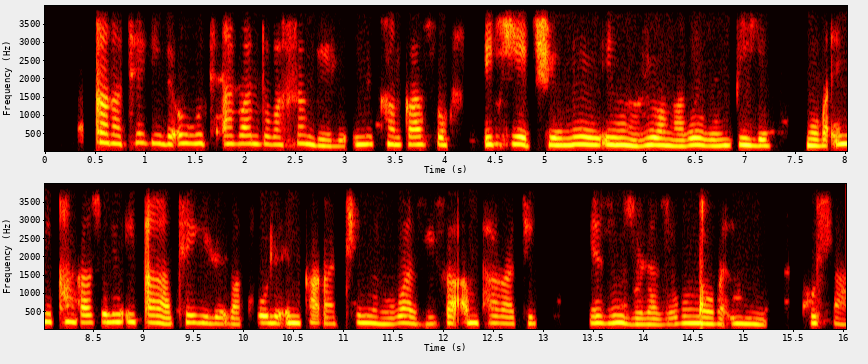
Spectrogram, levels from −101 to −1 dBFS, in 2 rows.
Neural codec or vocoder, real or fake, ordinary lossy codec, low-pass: codec, 16 kHz, 2 kbps, X-Codec, HuBERT features, trained on general audio; fake; Opus, 24 kbps; 3.6 kHz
